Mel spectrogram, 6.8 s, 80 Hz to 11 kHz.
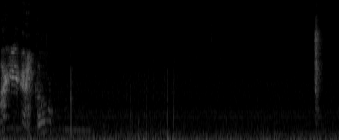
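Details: A 9-year-old talking African grey parrot on a laughing and talking rant gives a burst of speech-like, warbling talk, then a couple of short clicks and a sharp squeak over steady room hum.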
